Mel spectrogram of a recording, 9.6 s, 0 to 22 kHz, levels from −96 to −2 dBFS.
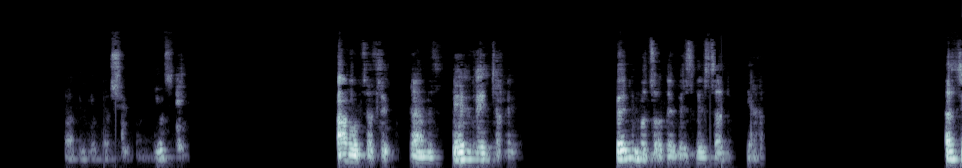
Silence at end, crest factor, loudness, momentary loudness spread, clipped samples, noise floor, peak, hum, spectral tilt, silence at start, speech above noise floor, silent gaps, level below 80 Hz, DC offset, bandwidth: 0 s; 24 dB; -22 LUFS; 20 LU; under 0.1%; under -90 dBFS; -2 dBFS; none; -7 dB/octave; 0.65 s; over 67 dB; 1.90-3.36 s, 4.01-4.08 s, 4.44-4.51 s, 5.23-6.15 s, 7.37-7.46 s, 7.65-9.44 s; -66 dBFS; under 0.1%; 9 kHz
